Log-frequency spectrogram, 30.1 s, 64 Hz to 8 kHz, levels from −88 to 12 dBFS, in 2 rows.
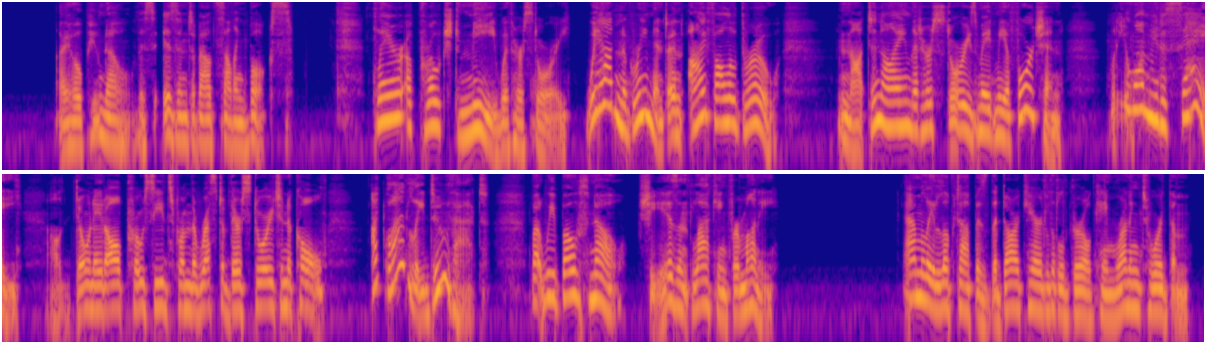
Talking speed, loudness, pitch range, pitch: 155 wpm, -15 LUFS, 140-225 Hz, 170 Hz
